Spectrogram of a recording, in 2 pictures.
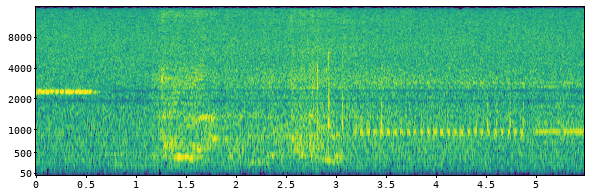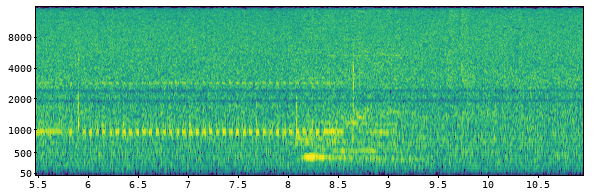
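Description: Electronic video game sounds play through a television speaker.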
